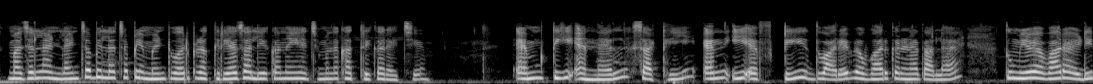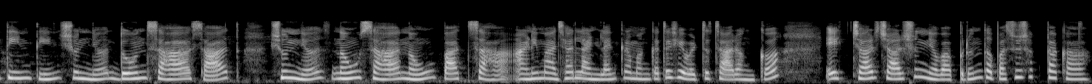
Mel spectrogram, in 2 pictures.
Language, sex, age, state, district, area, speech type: Marathi, female, 18-30, Maharashtra, Kolhapur, urban, read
